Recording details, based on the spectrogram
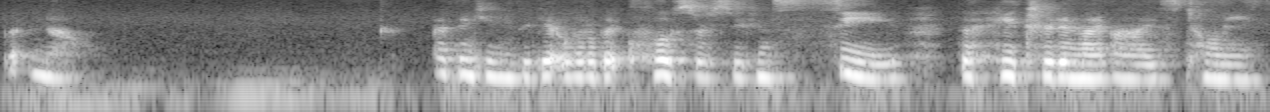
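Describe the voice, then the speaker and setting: A woman's voice: on the high side, fairly even intonation, measured pace, long pauses, warm tone, echoey room, close to an everyday voice, low-quality recording. A woman playing a cruel, haughty evil queen in an ASMR roleplay, imperious and scornful, sometimes slipping into whispers. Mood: scornful, threatening.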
